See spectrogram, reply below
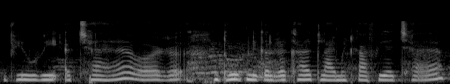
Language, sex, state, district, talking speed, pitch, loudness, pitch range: Hindi, female, Bihar, Purnia, 175 wpm, 210 Hz, -30 LUFS, 205-220 Hz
